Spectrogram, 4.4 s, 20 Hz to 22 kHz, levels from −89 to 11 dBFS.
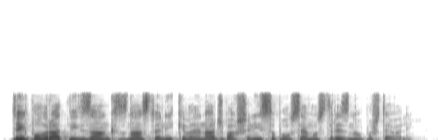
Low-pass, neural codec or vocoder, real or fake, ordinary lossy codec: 7.2 kHz; codec, 16 kHz, 4.8 kbps, FACodec; fake; none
